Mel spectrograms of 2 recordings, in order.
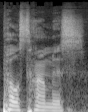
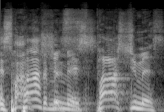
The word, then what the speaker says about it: posthumous: Is it posthumous or postumous? Which one is it? Postumous.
